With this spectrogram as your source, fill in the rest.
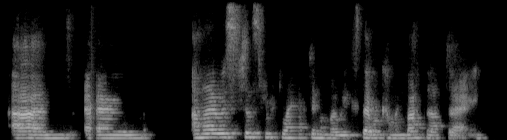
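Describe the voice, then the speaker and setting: A woman is speaking. She has a Northern Irish accent. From Northern Ireland, Belfast. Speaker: charity founder. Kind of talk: interview. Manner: hesitant, many fillers.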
